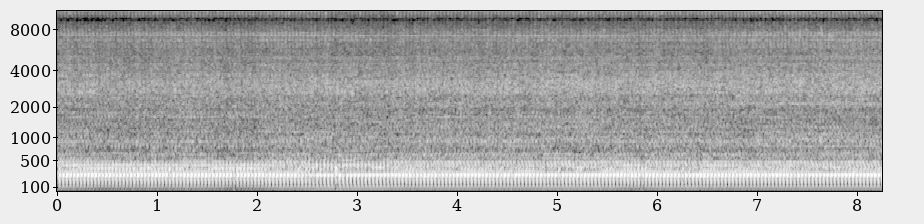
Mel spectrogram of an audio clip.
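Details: Craftsman dual-tine tiller, 9 ft-lb LCT engine, after repairing mouse-chewed ignition wires causing no-start, spark plug refitted, air filter off: smooth steady buzz holding one pitch, no misses or surging; running evenly and healthy.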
